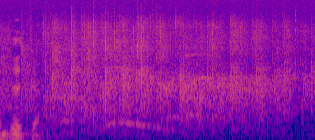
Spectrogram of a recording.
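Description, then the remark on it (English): A crowd claps steadily and densely throughout, with a brief voice at the start and a faint shrill whistle from little boys gliding up and down partway through the applause. “Shrill whistling from the little boys and immoderate applause from everyone.”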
